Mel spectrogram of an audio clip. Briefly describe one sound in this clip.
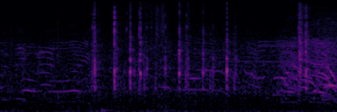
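Football players collide with thudding hits in a tackle.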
